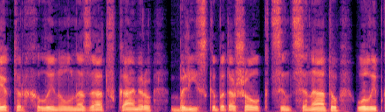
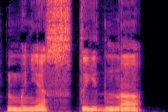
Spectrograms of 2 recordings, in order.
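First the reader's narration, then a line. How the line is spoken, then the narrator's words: Hissed through teeth. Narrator (Russian): просвистел он сквозь зубы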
